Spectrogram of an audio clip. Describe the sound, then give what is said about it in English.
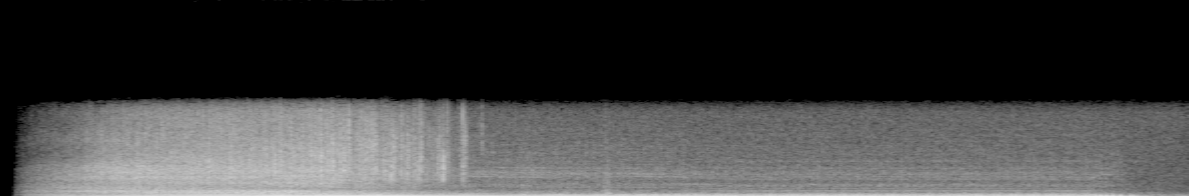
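A car engine rumbles steadily as the car is being parked at Gull Cottage in Schooner Bay, revving briefly early on before settling into a low, even idle that runs for several seconds and then cuts off. “we revisit Gull Cottage in Schooner Bay, as Tony and Carolyn are parking the car.”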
